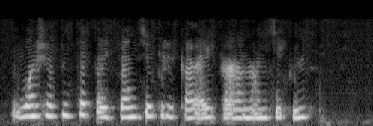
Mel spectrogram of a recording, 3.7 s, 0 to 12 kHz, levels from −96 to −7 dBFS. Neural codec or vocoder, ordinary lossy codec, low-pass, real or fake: codec, 16 kHz, 2 kbps, FreqCodec, smaller model; MP3, 96 kbps; 7.2 kHz; fake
